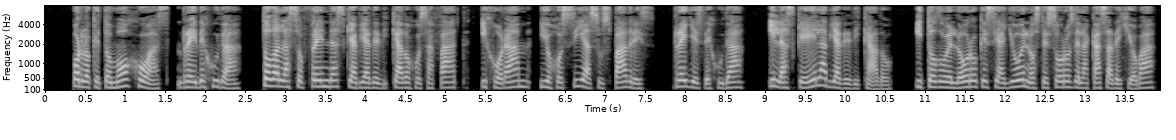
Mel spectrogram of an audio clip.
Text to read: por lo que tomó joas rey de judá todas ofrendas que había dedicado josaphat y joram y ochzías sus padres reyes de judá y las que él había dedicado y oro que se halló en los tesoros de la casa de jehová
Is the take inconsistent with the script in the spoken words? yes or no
yes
